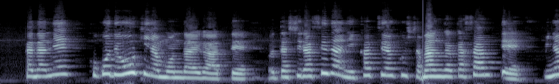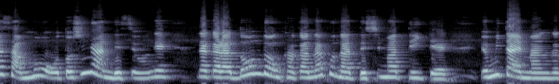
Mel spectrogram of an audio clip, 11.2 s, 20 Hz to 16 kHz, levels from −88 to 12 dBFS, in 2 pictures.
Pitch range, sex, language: 200-315 Hz, female, Japanese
